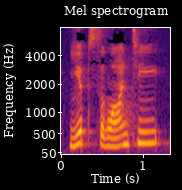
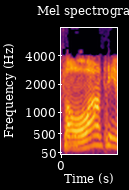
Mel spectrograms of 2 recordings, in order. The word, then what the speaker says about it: Ypsilanti: It's Ypsilanti, Michigan. Am I pronouncing that correctly? Ypsilanti, Michigan. I believe you are correct.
